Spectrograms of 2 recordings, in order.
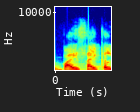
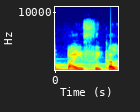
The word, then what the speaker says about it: bicycle: Subway, airplane, train, बाइसिकल, देखो बाइसाइकिल नहीं बोलना है, साइकिल हो गया, bicycle, हाँ साइकिल वर्ड है, प्रोनाउंसिएशन साइकिल, साइकिल से मेरा साइकिल जो आ गया वो बाइसाइकिल बोलते हैं इंडिया में, बाइसाइकिल नहीं है वो, बाइसिकल है, वो सिकल हो जाएगा,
